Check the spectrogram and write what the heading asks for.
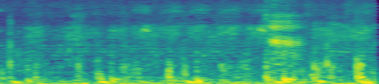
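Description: Irregular hoofbeats of a camel and a horse ridden by two robbers thud and clop in a loose, overlapping rhythm over a hissy background as they step along at a desert watering place at night, growing slightly louder toward the end.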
